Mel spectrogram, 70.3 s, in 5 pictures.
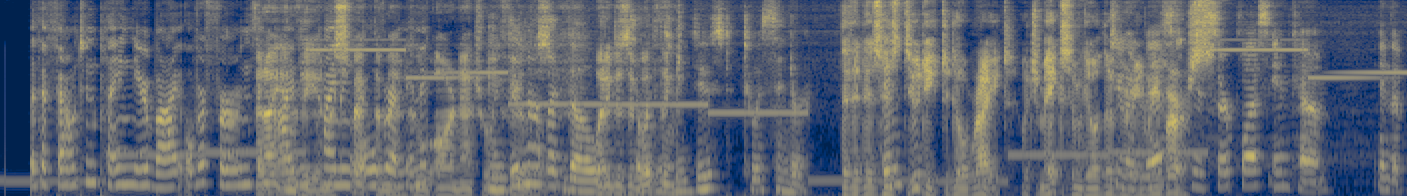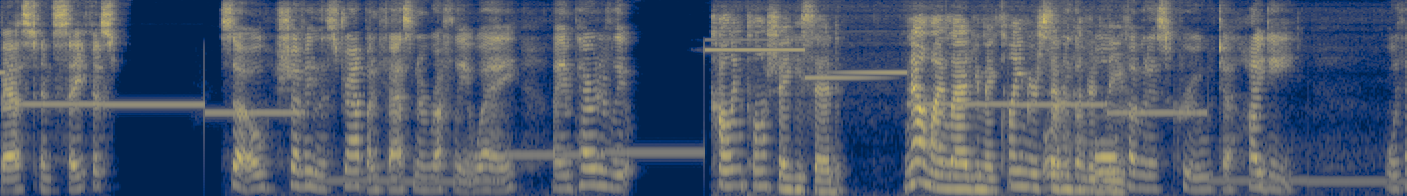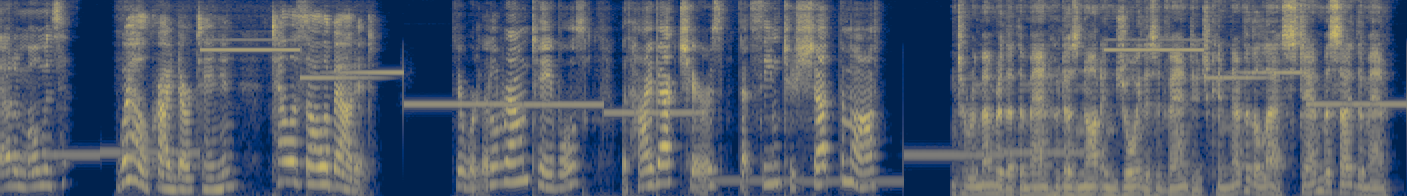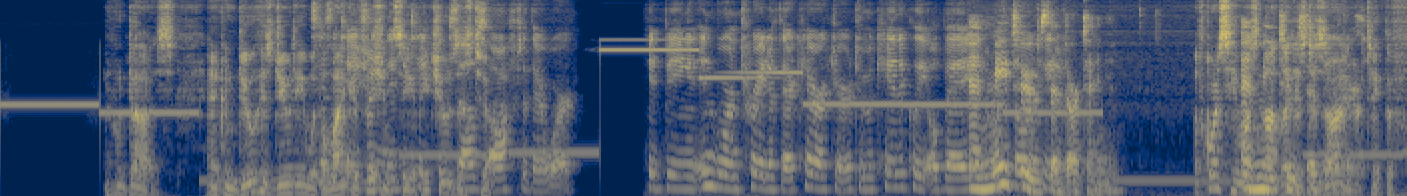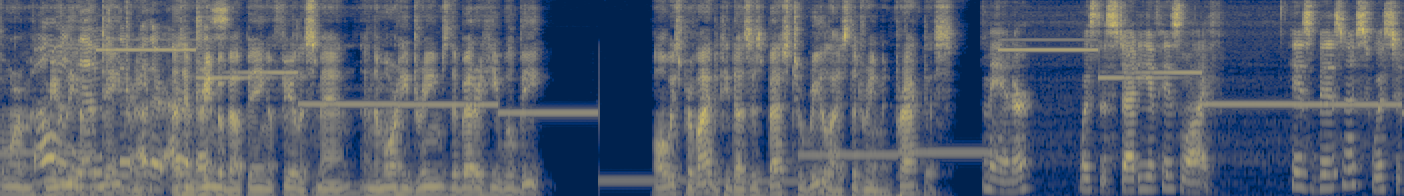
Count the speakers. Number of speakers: six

